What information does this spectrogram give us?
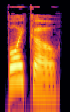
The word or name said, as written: Boyko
